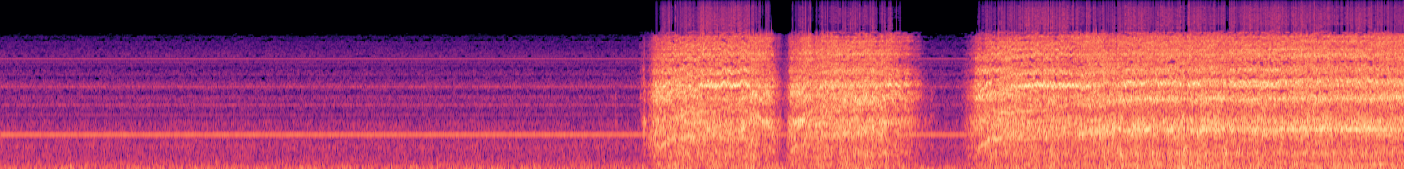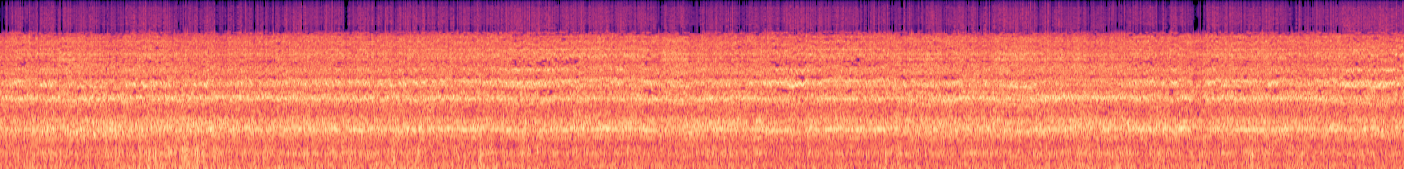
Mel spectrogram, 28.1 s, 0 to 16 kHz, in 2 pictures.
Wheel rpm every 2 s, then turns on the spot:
0, 0, 0, 90, 100, 190, 230, 220, 230, 230, 230, 230, 230, 230.
none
